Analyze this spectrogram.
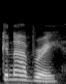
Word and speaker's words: Gnabry: Do we pronounce the G or is it silent? It is Gnabry technically, but it sounds silly.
